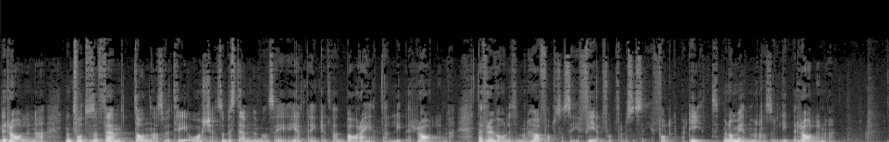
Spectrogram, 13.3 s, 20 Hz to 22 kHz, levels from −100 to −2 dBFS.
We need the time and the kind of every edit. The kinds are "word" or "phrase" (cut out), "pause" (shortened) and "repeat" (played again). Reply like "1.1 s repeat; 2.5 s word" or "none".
none

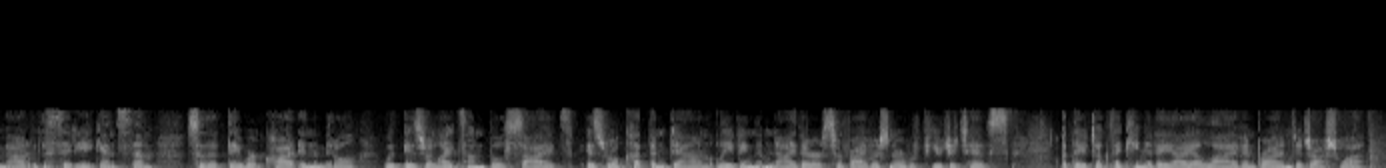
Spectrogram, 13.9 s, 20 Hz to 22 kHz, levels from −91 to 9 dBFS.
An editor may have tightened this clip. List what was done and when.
5.8 s pause

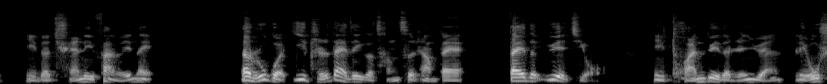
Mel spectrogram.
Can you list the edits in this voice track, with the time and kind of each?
none

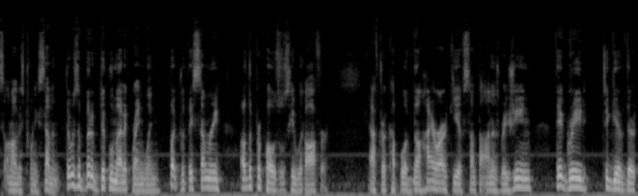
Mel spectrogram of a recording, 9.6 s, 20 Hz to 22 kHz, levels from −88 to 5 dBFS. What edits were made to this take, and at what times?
0.9 s pause; 2.7 s phrase; 6.2 s phrase

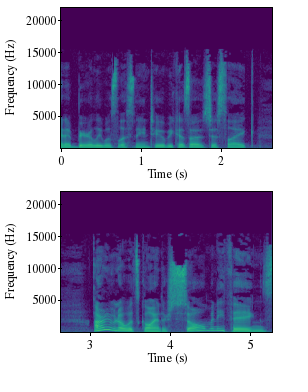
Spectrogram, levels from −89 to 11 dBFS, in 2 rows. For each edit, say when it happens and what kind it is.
3.9 s word

